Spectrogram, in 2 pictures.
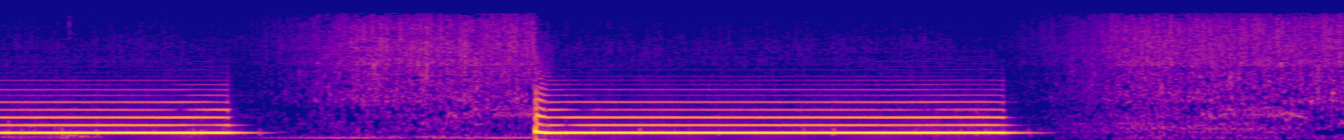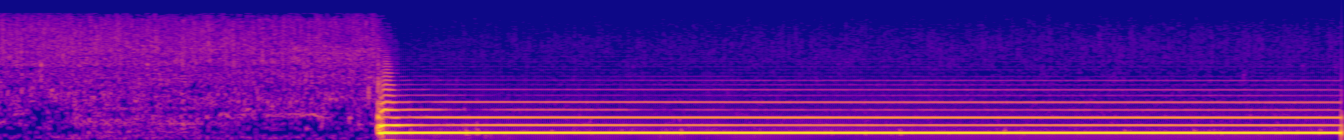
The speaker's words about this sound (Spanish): Es un aerófono, un instrumento de viento, viento perdón, con forma de concha y vamos a ver cómo suena.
